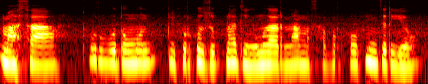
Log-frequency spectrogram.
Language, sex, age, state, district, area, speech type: Bodo, female, 30-45, Assam, Goalpara, rural, spontaneous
